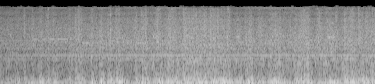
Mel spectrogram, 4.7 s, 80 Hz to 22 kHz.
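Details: Riki200 v3 pulley-style 3D printer with NEMA17 motors, first print at 180 mm/s and 4000 mm/s² acceleration: steady buzzing hum with fine rapid motor chatter, running fast and smoothly. Steps are later skipped from overdriving.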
